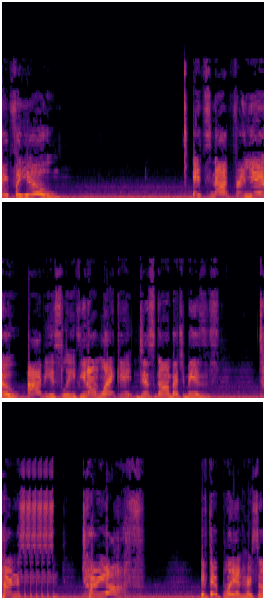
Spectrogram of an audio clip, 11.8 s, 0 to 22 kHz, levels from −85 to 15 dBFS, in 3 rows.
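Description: At 8.19 s a system hang loop repeats one 85 ms fragment five times until 8.62 s, a stutter at about 11.7 Hz, fitting a 4096-sample buffer.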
